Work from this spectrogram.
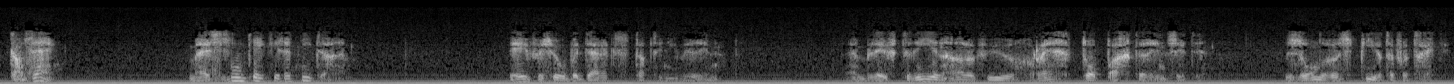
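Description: A man's voice: deep voice, expressive, slow pace, long pauses, bright, forceful tone, full character voice, low-quality recording. A man with a Netherlands Dutch accent playing a blunt, world-weary chauffeur in a radio drama, confiding and sardonic. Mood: sardonic storytelling. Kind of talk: radio drama acting, colloquial storytelling. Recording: radio drama with faint hum and noise.

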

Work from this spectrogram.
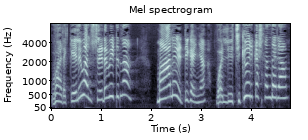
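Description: A proud, chirpy little girl who fusses over her big sister. Her voice is high and bounces around. It sounds like an old radio drama. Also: big pitch swings, normal speed, fairly bright tone, heavily acted. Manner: chirpy, childlike.

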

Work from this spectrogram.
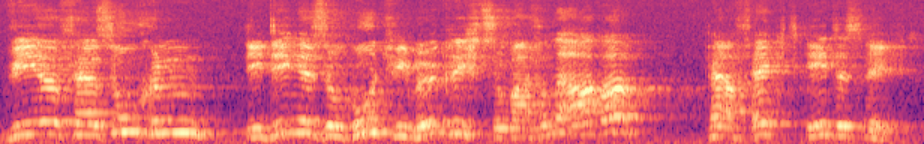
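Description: An actor playing a defensive spokesman in a radio play, measured and conceding, in a hissy, echoey recording. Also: very high voice, sharp tone, full character voice. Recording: hissy, echoey, distant microphone.

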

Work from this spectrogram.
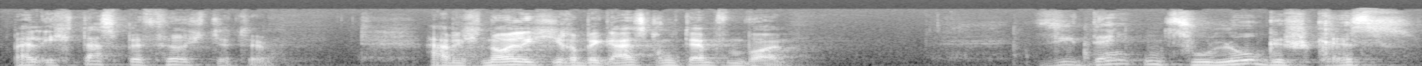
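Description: A man of medium pitch played by an actor as a skeptical scientist colleague. He speaks calmly, in the style of an old German radio play. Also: moderate pace, pauses often, close to an everyday voice. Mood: reproachful, subdued. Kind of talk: 1950s German radio drama acting.

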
